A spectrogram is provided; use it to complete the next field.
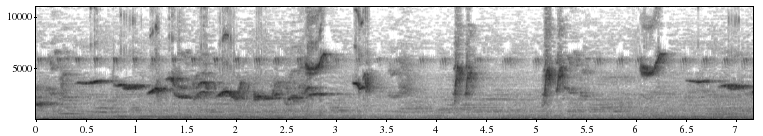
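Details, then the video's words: Oriental magpie-robin singing a rich, varied song of whistles and rapid twittering phrases, sliding up and down, over a constant low hum and background noise. "KACER GACOR"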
